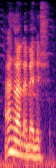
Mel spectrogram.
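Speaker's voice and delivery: ordinary talk, nothing marked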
